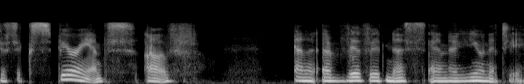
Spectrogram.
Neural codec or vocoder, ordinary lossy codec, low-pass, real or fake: codec, 24 kHz, 3 kbps, HILCodec; MP3, 64 kbps; 7.2 kHz; fake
